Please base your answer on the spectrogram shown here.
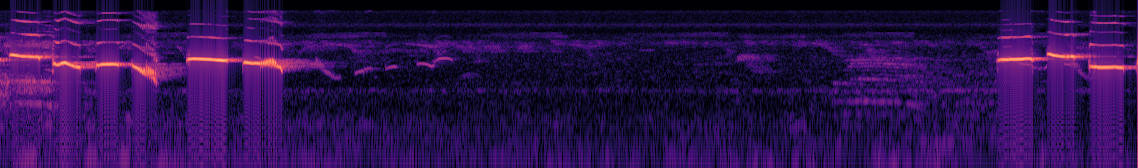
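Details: Oriental magpie-robin song used to coax stressed birds that have stopped singing. Loud whistled, warbling phrases open the recording, then a long near-silent gap with faint soft notes, then the bright whistling returns.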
